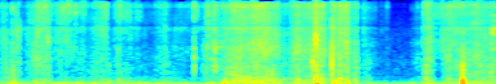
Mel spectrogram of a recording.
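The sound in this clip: Playing cards being shuffled, with some shooting out of the deck: faint, papery crackling and riffling throughout, broken by a few sharper snapping bursts.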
